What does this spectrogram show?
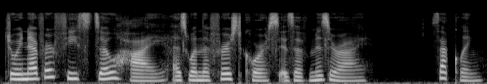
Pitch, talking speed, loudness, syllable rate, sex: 210 Hz, 170 wpm, -19 LUFS, 4.6 syllables/s, female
